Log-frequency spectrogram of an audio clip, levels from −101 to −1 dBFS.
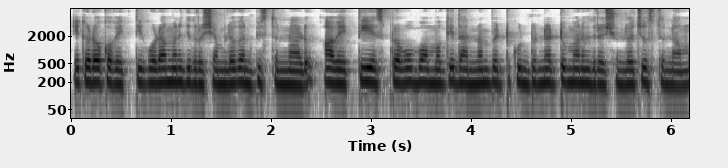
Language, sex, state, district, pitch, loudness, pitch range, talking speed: Telugu, female, Andhra Pradesh, Guntur, 190 Hz, -15 LUFS, 185-195 Hz, 175 wpm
